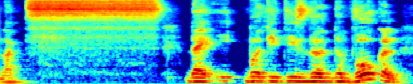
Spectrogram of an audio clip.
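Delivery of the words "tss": sustained voiceless "tss"; soft, stretched-out hiss; long consonant hiss. Shown as a demonstration. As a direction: hold the hissed consonant out long. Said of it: "You cannot make long a constant".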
